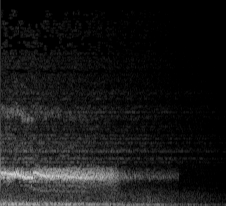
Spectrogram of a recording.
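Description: Bird-of-prey screech sound effect: one long, high cry that falls slightly in pitch over a low rumble, fading out near the end.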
